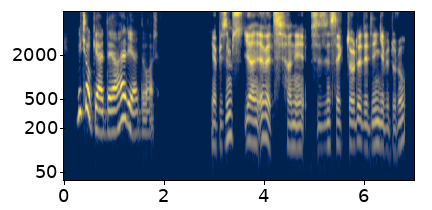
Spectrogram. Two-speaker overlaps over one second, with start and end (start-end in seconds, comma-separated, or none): none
